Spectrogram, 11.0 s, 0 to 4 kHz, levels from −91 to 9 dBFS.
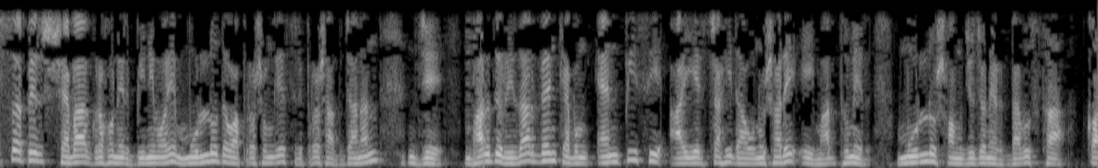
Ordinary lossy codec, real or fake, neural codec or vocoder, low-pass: none; real; none; 3.6 kHz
